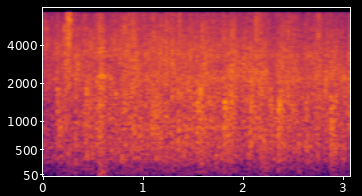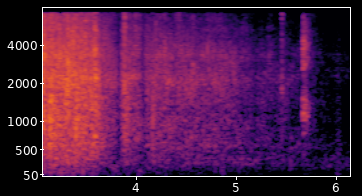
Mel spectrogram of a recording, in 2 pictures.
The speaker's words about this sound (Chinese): 鼓掌鼓得不热烈，因为没听懂，稍微讲的深一点就听不懂了。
